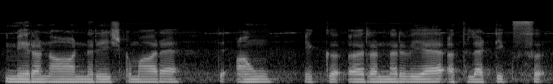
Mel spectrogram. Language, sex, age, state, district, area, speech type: Dogri, male, 30-45, Jammu and Kashmir, Reasi, rural, spontaneous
